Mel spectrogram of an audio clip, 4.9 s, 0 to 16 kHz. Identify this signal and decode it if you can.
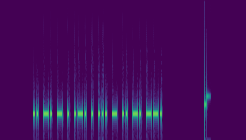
Morse code, heard as a keyed tone, about 36 wpm, 700 Hz. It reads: INTERESTING
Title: Sentences from Top 1000 Words - New Word Drill - 35wpm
